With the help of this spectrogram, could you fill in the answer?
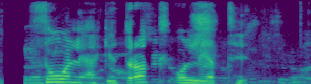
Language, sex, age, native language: Icelandic, female, 10, Icelandic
